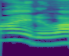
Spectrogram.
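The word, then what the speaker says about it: aisle: そう、 S はね、発音しないんです。これ、抜け落ちてる S で、うん、この I、I をって言うんだけど、うん、このアイルは、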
